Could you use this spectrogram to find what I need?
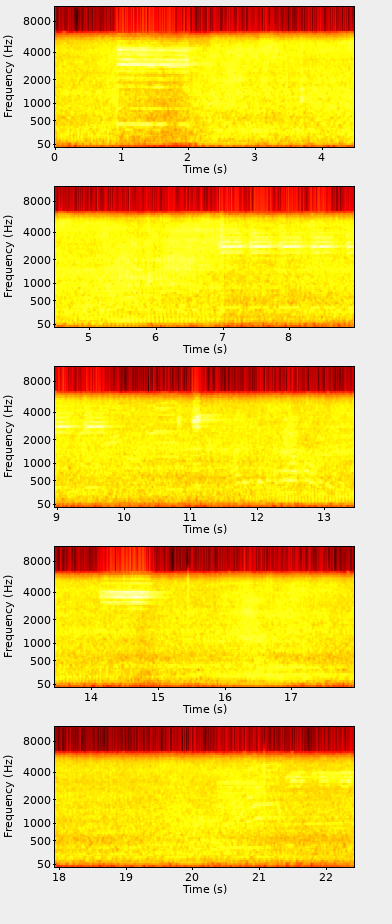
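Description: Car horns honk in the traffic.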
